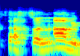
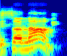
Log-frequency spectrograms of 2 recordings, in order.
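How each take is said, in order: First: The word begins with an audible T sound. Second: The word begins with no T sound. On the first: This is the original pronunciation. "It's tsunami" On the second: This is how people say it locally. "but we say tsunami"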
